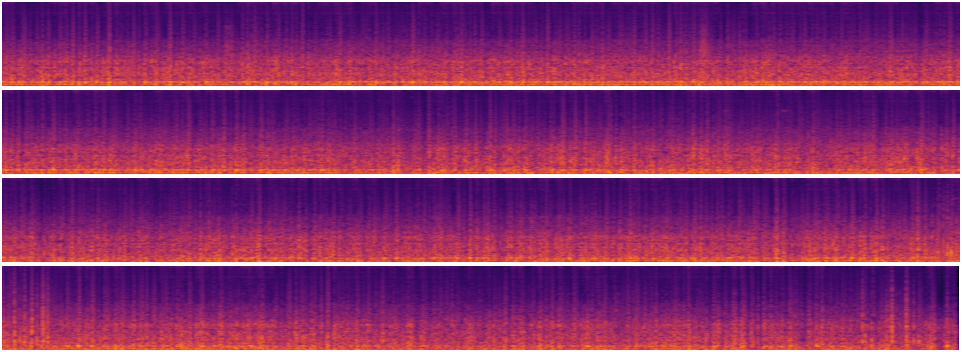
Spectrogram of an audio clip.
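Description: Steady engine and road noise of a moving vehicle heard from inside the cabin, with a low steady hum that fades out near the end.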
